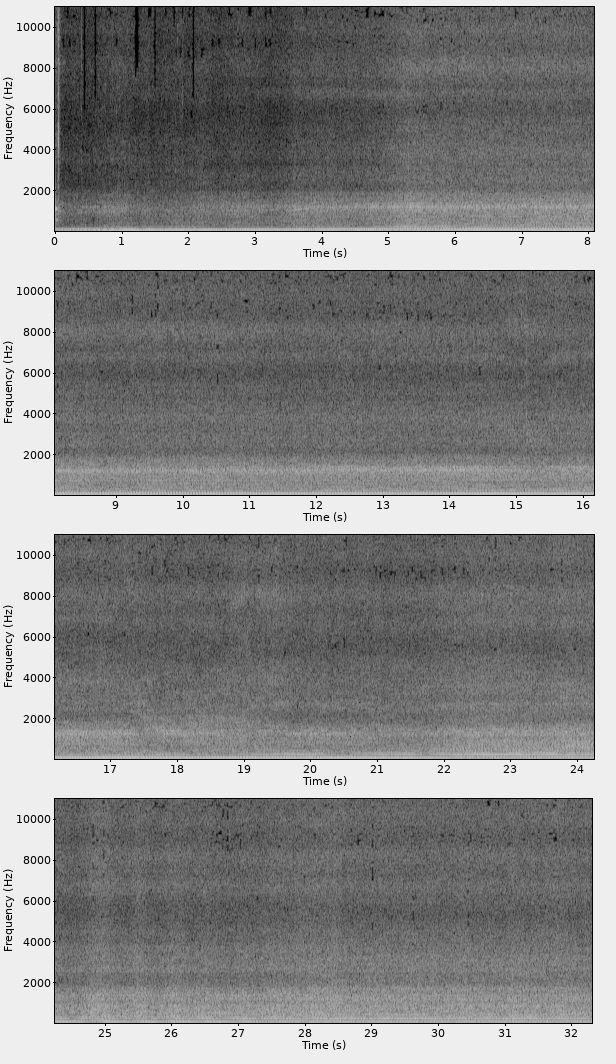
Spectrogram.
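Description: Single-engine propeller plane's engine, heard from inside the cabin, going to full power for takeoff. Its drone climbs in pitch over the first few seconds, then holds steady and loud through the takeoff roll and climb-out.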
